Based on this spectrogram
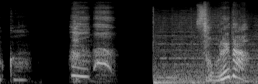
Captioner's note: realization gasp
